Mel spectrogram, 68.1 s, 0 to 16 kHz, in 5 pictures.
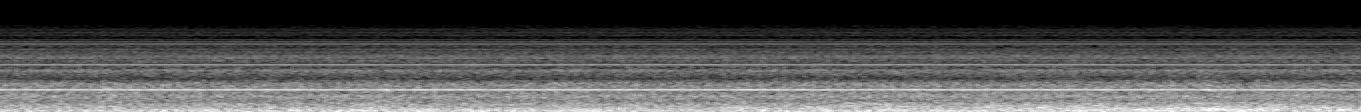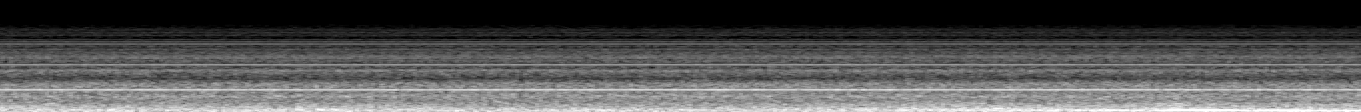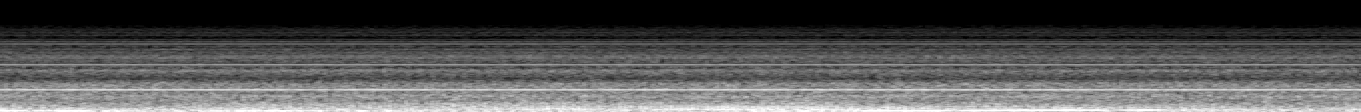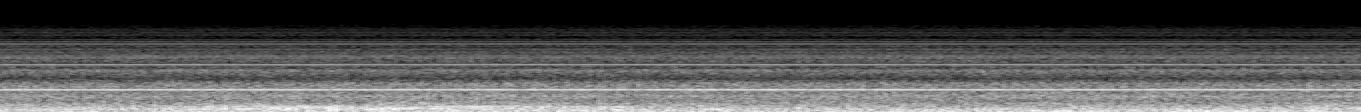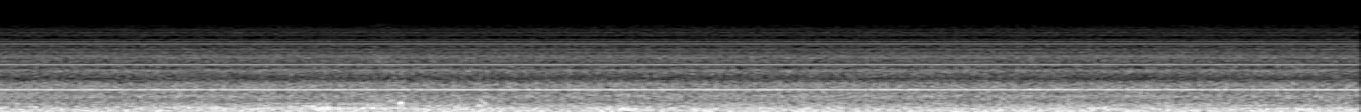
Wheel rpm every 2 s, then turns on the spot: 0, 0, 0, 0, 0, 0, 0, 0, 0, 0, 0, 0, 0, 0, 0, 0, 0, 0, 0, 0, 0, 0, 0, 0, 0, 0, 0, 0, 0, 0, 0, 0, 0, 0.
none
